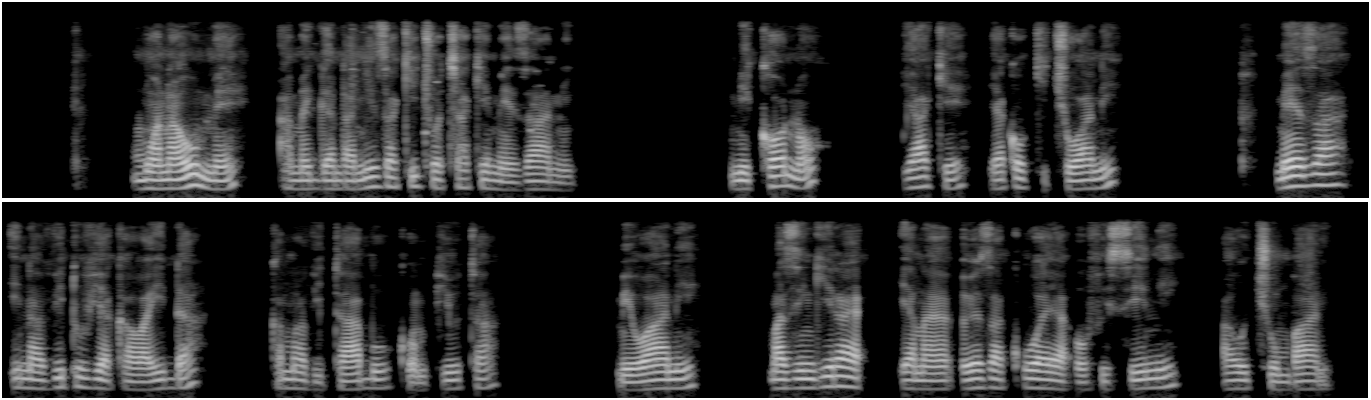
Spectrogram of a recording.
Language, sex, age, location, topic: Swahili, male, 18-24, Nairobi, health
